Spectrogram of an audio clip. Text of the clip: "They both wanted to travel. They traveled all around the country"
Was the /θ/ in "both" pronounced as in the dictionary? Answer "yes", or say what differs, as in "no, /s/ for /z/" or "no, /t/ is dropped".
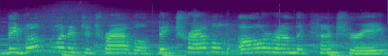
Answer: yes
